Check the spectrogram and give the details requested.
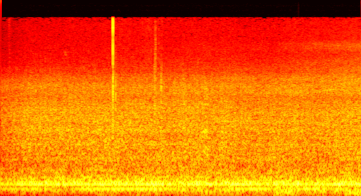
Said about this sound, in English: trucks here, noise.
